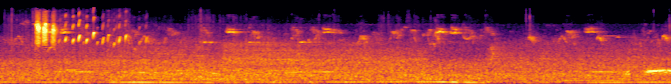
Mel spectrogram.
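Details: Blue tit at a nest box in Cornwall gives a sudden burst of rapid, high, scratchy notes near the start, then only faint distant chirps over a steady background hiss.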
